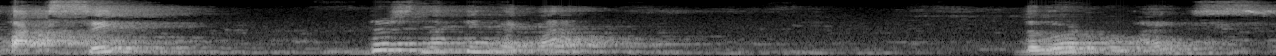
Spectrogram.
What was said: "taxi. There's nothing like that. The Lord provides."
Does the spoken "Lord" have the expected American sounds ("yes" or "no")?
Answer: yes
